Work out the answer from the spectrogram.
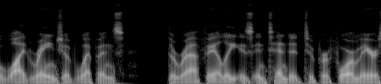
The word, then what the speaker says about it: Rafale: The Dassault Rafale, French pronunciation, Rafale, literally meaning gust of wind, 11 and burst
